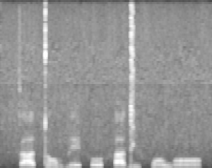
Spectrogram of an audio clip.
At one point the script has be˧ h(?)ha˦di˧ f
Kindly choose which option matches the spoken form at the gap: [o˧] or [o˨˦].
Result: o˧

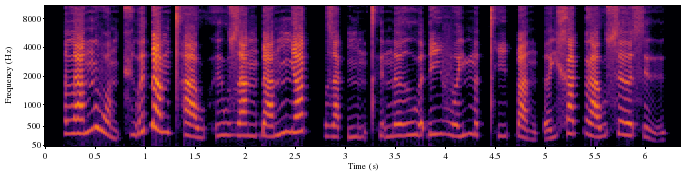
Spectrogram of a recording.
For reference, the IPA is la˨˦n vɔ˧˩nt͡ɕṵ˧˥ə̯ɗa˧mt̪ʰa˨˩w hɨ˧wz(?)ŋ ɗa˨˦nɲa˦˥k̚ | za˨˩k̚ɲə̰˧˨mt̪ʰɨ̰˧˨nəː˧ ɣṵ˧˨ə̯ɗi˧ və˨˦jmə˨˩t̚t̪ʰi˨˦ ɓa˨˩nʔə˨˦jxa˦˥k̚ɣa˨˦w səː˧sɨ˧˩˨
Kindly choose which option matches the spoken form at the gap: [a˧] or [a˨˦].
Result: a˧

